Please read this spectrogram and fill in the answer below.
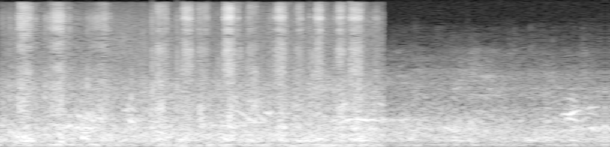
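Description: Pencil writing on paper in a quick run of scratchy strokes, stopping abruptly about two and a half seconds in.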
